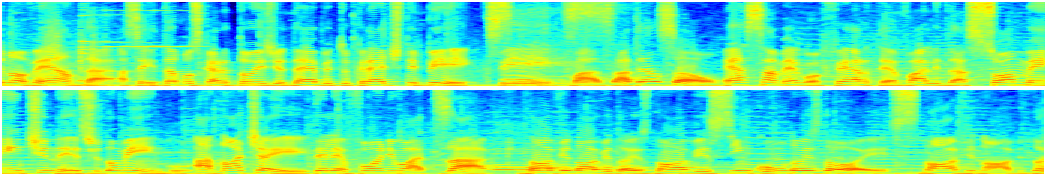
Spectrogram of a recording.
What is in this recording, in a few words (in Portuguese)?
Locutor Pizzaria; Michelangelo; Aguas Lindas GO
